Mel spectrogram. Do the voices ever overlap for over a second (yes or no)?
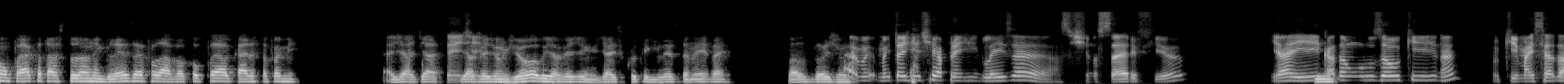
no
